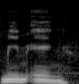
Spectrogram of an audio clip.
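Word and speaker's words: memeing: Joey is pronounced meme-ing, not memming.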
